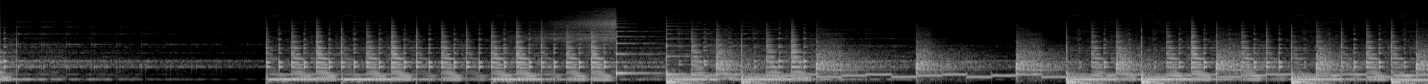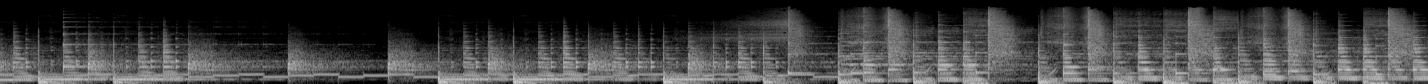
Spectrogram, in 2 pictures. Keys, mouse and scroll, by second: 0.3 click, 5.4 click, 10.7 ctrl+z, 13.3 click, 15.4-17.2 scroll down 1, 17.8 click, 27.0 click.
